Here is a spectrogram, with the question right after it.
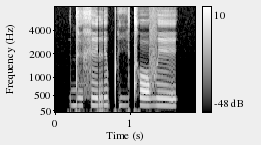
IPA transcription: d ɛ̤ x e r ɪ pʼ i̤ tʰ ɔ v e

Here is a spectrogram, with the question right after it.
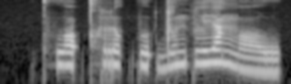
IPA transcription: kʰ w ɔ˦˥ ʔ kʰ r o˥˩ k̚ p u˨˩ ʔ d u˥˩ n p l i˥˩ a̯ ŋ ɔː˨˩ w

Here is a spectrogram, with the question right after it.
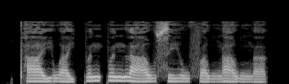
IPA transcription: pʰ aː˧ j w ɐ˨˧ j p ɵ˥ n p ɵ˥ n l aː˨˥ w s iː˨˧ w f ɐ˨ w ŋ aː˧ w ŋ ɐ˨˥ k̚

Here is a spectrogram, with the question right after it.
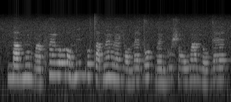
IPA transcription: m a˧ m ũ˦ b ã˧ f ɛ̃˦ l o˦ ɾ ɔ˧ m i˦ b o˦ t a˧ b ɛ̃˦ l ɛ̃˧ j ɔ˨ n ɛ˧ d ɔ˦ ɡ͡b ɛ̃˧ ɡ u˧ ʃ ɔ̃˧ w ã˦ n o˧ ɡ ɛ˦

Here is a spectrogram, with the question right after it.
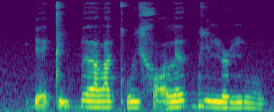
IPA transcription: ɗ ḛ t ḭ ɓ ɘ lˠ i kʷʼ i x ɔ̰ l ɘ ɡ͡b i n̪ ə˞ ŋ u

